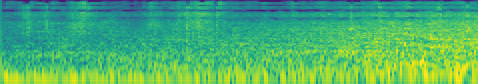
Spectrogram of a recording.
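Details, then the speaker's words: Van started after sitting a long time, fuel system still good: steady low rumble with even beat, no knocks or squeals; normal idle, though owner says it sometimes shuts off, unsure if electrical or fuel. "You hear that? This [ __ ] thing's running,"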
